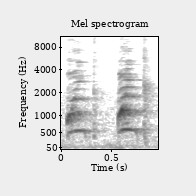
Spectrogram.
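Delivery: put-on high, squeaky oinking for kids; pig oink. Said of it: "grunted the pig".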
